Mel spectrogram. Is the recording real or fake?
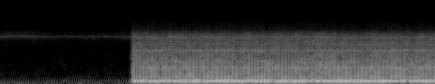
fake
